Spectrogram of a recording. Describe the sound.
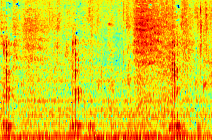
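A pig on a Swiss farm grunts and oinks several times in low, rough bursts over a steady, noisy background.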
